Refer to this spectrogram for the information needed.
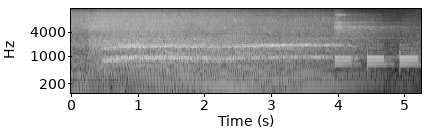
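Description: A self-driving car glides past with a steady, rising-and-falling whine like squealing tires, then three short electronic beeps chirp at the end.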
